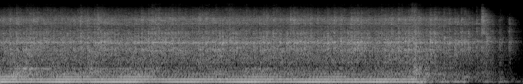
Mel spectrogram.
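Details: Whirlpool-style direct-drive washer: loud harsh grinding rattle over a steady motor hum, no spin, agitate or drain, from a broken motor coupler (kit 285753A).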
